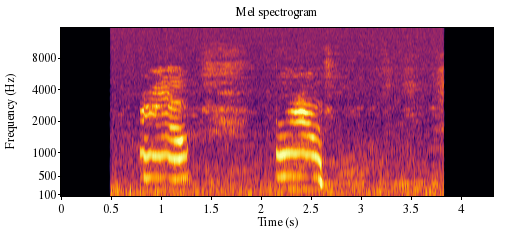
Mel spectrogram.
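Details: Friendly cat giving two clear, drawn-out meows about a second apart, each one harmonically rich, rising slightly then falling at the end, over a low background hum.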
